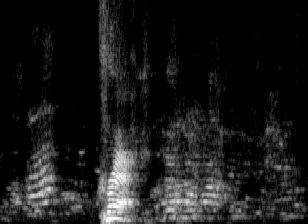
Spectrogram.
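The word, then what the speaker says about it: craic: Crack. Now, the Irish spell it C R A I C.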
